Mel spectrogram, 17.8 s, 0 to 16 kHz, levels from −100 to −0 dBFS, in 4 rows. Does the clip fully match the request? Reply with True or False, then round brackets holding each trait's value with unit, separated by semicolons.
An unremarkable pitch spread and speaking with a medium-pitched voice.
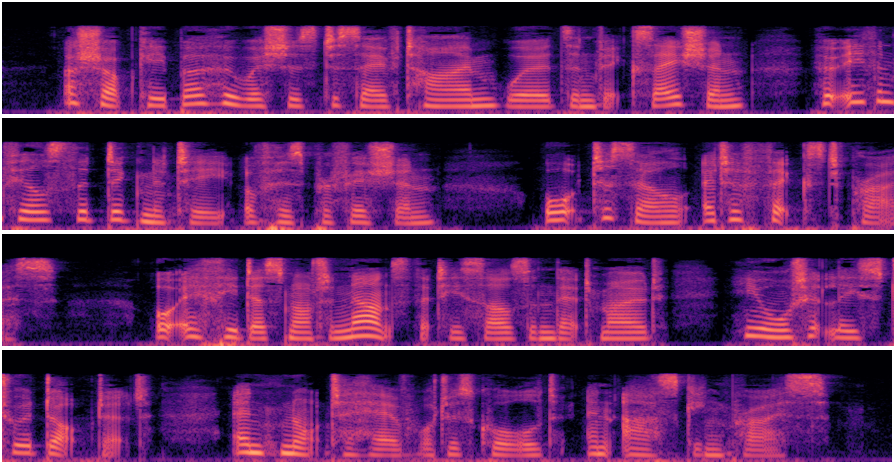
True (4.3 semitones; 180 Hz)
